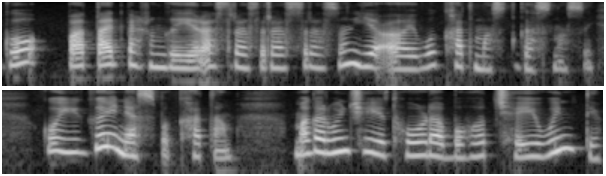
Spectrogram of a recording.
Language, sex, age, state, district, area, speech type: Kashmiri, female, 18-30, Jammu and Kashmir, Budgam, rural, spontaneous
